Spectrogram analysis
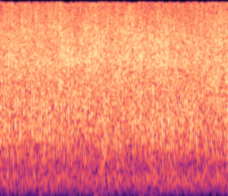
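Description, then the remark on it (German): A steady downpour of rain falls in a dense, continuous hiss with faint patters of drops, fairly loud, with no voices or other sounds. “Ja, ihr hört es. Es regnet.”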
